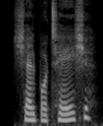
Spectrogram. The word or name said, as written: SCHALBURGTAGE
